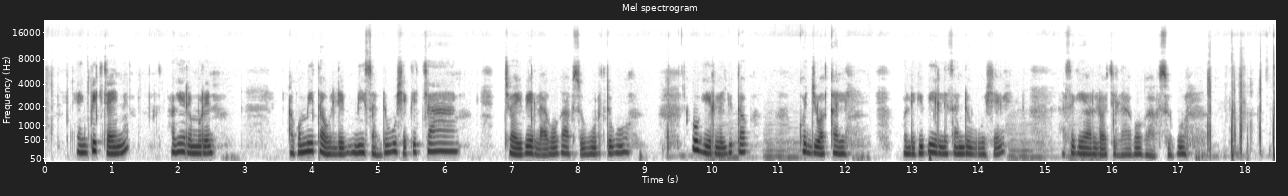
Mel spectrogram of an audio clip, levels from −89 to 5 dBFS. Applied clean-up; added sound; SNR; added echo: neural mask model RNNoise.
